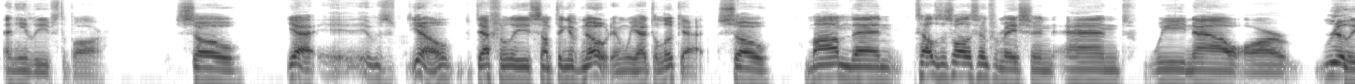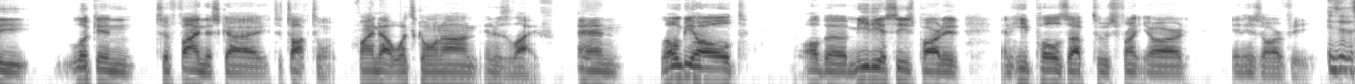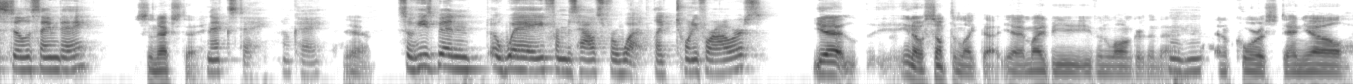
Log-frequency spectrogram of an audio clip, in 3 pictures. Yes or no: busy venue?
no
